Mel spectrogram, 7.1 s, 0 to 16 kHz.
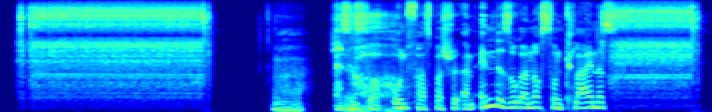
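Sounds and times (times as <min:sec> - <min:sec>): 
16mm film camera clockwork mechanism whirring: 0:00.2 - 0:02.2, 0:06.0 - 0:07.1
speech: 0:02.7 - 0:06.4.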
